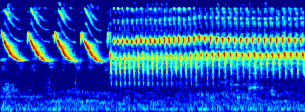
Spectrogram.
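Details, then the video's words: Canary song: four loud falling whistled notes, then a continuous fast buzzy trill with a bright upper tone. "Your Canary WON'T STOP SINGING After Hearing This!"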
